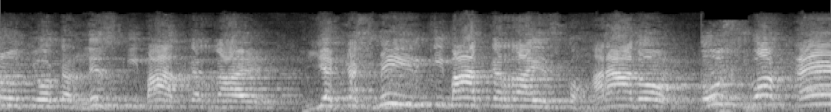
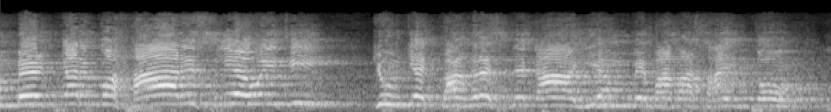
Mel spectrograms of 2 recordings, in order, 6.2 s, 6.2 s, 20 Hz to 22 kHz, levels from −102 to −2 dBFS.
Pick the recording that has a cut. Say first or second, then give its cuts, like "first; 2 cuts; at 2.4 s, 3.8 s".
first; 1 cut; at 5.3 s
